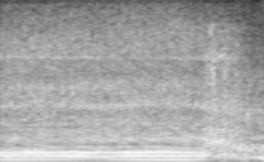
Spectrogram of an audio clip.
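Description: A classic GT race car in Assetto Corsa howls at high revs through Abbey corner at Silverstone, a loud, steady harmonic engine note that drops and fades as the driver lifts off the throttle near the end.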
